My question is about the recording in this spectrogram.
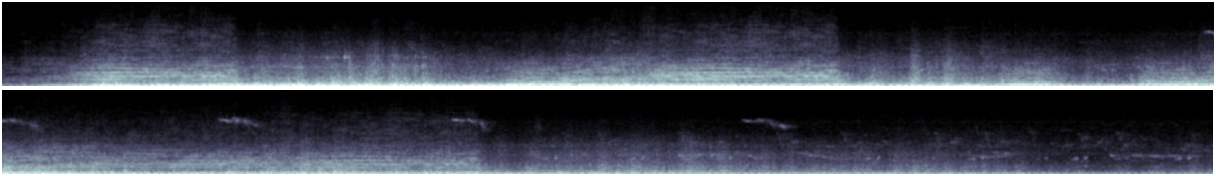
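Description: A model locomotive's sound system sounds its horn in the grade-crossing pattern: long, long, short, long, the last blast held for several seconds. A steady engine rumble runs underneath and eases slightly towards the end as the train moves off.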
